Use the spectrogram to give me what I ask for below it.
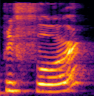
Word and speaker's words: prefer: Ó, prefer, a sílaba tônica, a sílaba forte é o for. Então, prefer, a gente vai dobrar o R, preferring, tá?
